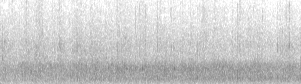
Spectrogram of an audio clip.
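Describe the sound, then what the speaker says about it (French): Steady, dense applause from an audience at a church question-and-answer session with a pastor, continuous clapping at a constant level throughout with no talking. "Je vous demande d'acclamer l'intelligence"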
